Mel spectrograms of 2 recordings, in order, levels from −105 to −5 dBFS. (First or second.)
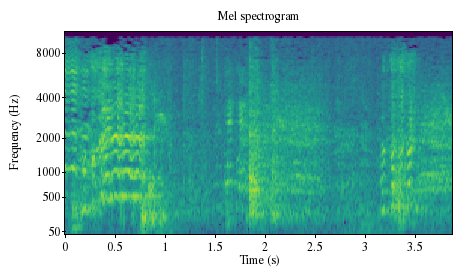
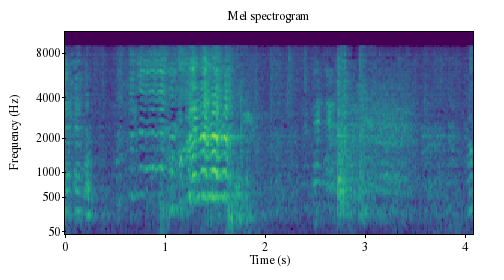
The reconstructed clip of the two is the second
